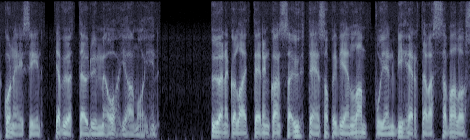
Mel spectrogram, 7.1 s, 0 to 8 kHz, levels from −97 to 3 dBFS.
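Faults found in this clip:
No findings for call and media quality: the call path is working normally, with nothing above 8 kHz, which fits a wideband codec such as G.722.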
